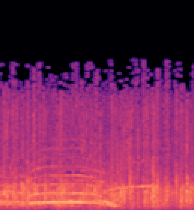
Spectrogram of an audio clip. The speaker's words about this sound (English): Round of applause for that guy.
